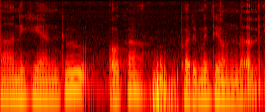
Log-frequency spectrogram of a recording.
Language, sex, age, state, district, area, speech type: Telugu, male, 18-30, Andhra Pradesh, Eluru, rural, spontaneous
